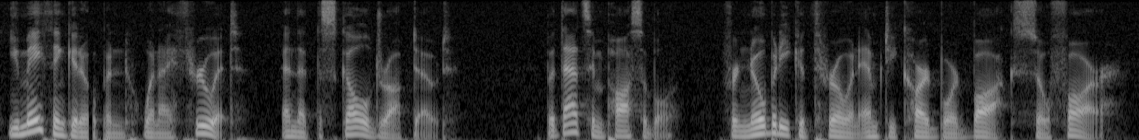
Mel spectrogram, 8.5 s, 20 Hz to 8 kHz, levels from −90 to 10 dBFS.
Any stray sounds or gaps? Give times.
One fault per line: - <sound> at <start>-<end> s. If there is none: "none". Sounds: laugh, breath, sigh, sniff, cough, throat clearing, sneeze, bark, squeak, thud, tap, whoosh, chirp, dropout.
- dropout at 0.7-0.7 s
